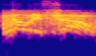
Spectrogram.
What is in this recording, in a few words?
bomb success mood high, speech pol; War Thunder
